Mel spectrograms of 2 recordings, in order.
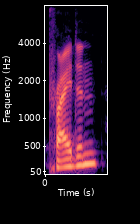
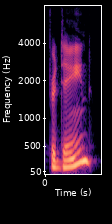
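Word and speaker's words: Prydain: read his pradane Chronicles I hope I said that right for Dane I think when I was it was a reading word for me growing up no one taught me how to say it and I said prydon but that obviously sounds dumb so I'd go with perdain and there's anyway that's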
